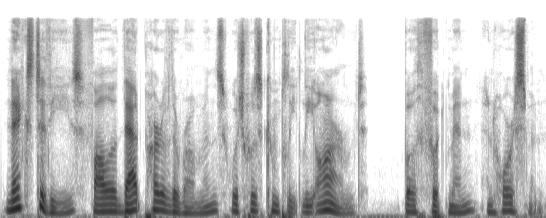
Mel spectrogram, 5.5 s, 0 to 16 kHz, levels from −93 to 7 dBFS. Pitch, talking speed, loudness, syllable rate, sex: 110 Hz, 185 wpm, -20 LUFS, 5.7 syllables/s, male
